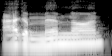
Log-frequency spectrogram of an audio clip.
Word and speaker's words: Agamemnon: But Agamemnon I said it right that time.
